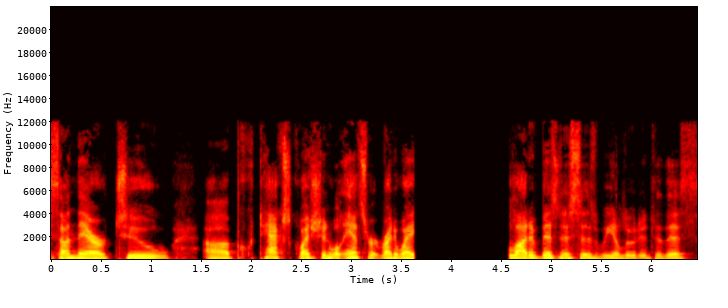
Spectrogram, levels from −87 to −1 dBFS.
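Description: Right after "on there to uh", at 1.89 to 1.91 s, there's a skip ahead. Roughly 0.4 s of speech never gets played, nothing fills the hole, and the two sides are butted straight together, so the talker seems to lurch forward mid-phrase.

From 2.06 s to about 5.00 s the jitter buffer speed-up kicks in. The receiver keeps snipping out tiny pitch-period slices to drain the backlog, about a fifth of a second in total, so the speech runs about 8% fast at normal pitch and sounds a bit rushed.

Inside that stretch, at 3.62 s, the sound just stops dead for about 0.94 s and picks back up at 4.59 s. That's a playback stall, most likely the player running dry or its thread getting blocked, which leaves a hard gap of silence mid-flow.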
